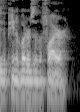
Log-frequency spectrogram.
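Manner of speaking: super monotone, flat deadpan, zero inflection. Quoting how he'd answer a simple question, in a super monotone. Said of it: "just in that same super monotone".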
